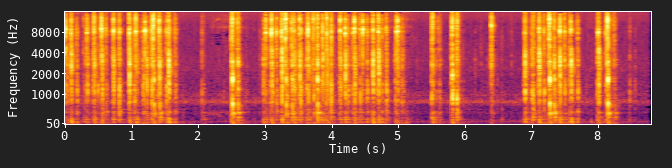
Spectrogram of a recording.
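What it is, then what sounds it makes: Plastic mechanical keyboard. Fingertips type on a green-backlit Razer 2014 Deathadder mechanical keyboard with plastic keycaps. Rapid bursts of sharp, bright plastic clicks and clacks come in runs separated by brief pauses, with a few isolated louder keystrokes between the runs.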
